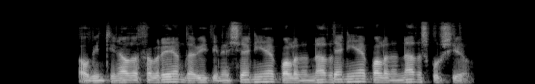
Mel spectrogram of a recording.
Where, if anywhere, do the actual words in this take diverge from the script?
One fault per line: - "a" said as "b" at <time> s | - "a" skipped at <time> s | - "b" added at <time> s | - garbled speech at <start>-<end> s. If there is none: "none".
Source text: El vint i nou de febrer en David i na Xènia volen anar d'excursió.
- "Xènia volen anar" added at 3.3 s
